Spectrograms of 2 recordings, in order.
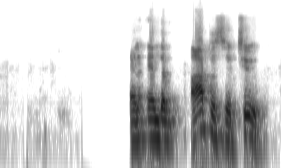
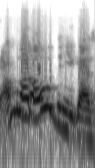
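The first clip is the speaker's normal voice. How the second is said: mock complaint; 6 dB louder, faster than usual. Real, not acted. Teacher joking about his age.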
